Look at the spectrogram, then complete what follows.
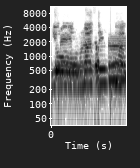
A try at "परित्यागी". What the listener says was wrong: परी गा दिया, परी दीर्घ नहीं करना है, परित्यागी परित्यागी। आपने परी बोल दिया, परी परी नहीं है, परित्यागी, परित्याग छोड़ना, परित्यागी, ठीक है।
